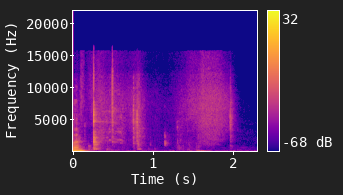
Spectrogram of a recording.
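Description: A few faint light clicks, then a soft high hiss that cuts off abruptly at the end.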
